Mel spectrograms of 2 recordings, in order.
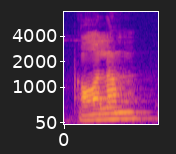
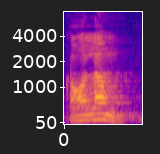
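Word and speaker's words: column: You repeat after me. Autumn autumn कॉलम कॉलम सोलेम सोलेम कंडेम कंडेम हिम हिम डैम डैम लिम लिम तो दोस्तों आपको भी silent letter N से बने शब्दों का इसी प्रकार से प्रोनाउंसिएशन करना चाहिए।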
